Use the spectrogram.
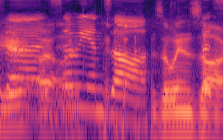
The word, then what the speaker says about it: Czar: Zoe and Czar. Zoe and Czar. Czar is spelled C-Z-A-R, silent C.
